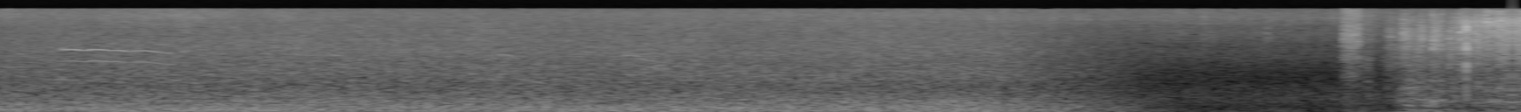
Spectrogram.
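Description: Steady rush of the sea and surf, fading away about five and a half seconds in; near the end a few sharp crackles and rustles.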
